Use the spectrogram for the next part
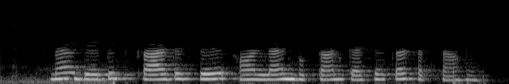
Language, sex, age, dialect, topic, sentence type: Hindi, female, 18-24, Awadhi Bundeli, banking, question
